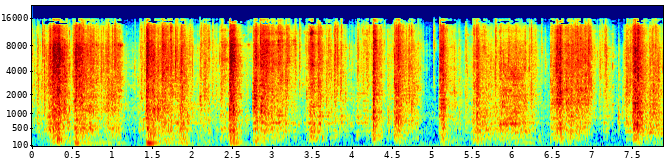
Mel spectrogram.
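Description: Sealed plastic bags of LEGO pieces being picked up, shuffled and set down on a table: the plastic crinkles and the loose bricks inside rattle and clink in a string of irregular bursts.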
